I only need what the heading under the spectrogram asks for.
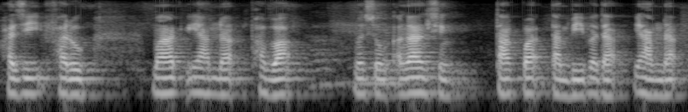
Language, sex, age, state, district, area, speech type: Manipuri, male, 18-30, Manipur, Thoubal, rural, spontaneous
